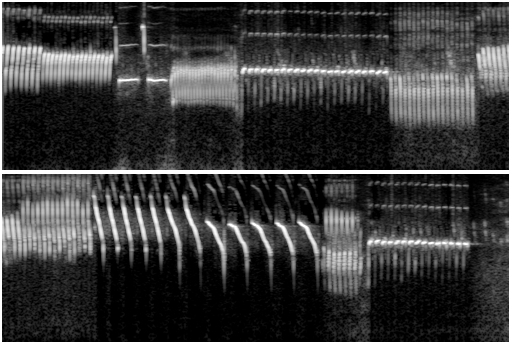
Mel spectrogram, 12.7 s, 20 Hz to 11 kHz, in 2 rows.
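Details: Timbrado Español canary, a male born in 2018 with an 83-point rating, singing on a sunny day: long varied tours of rapid rolling trills at shifting pitches, low bubbling rolls, a sweep of rising slurred whistles, and steady high trills.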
